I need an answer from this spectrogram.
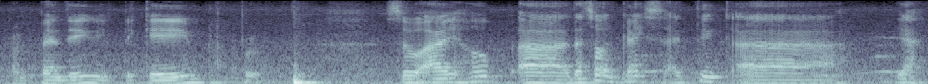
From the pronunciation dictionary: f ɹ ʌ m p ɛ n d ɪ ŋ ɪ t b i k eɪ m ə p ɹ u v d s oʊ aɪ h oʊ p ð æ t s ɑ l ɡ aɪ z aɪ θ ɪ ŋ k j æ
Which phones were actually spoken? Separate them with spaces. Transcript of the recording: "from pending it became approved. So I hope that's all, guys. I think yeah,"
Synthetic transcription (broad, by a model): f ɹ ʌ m p ɛ n d ɪ ŋ ɪ t b i k eɪ m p ɹ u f s oʊ aɪ h oʊ p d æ t s ɑ l ɡ aɪ s aɪ t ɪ ŋ k j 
